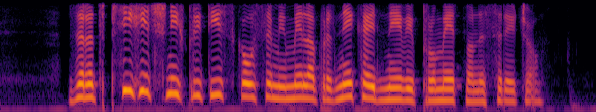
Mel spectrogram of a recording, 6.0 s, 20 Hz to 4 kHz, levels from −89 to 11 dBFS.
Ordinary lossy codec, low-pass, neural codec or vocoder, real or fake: none; 3.6 kHz; none; real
